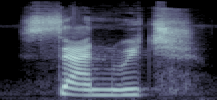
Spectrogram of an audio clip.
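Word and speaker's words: sandwich: क्योंकि डी के बाद जी लिखा हुआ है तो डी साइलेंट हो जाएगा। Pledge, सैंडविच, सैंडविच।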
